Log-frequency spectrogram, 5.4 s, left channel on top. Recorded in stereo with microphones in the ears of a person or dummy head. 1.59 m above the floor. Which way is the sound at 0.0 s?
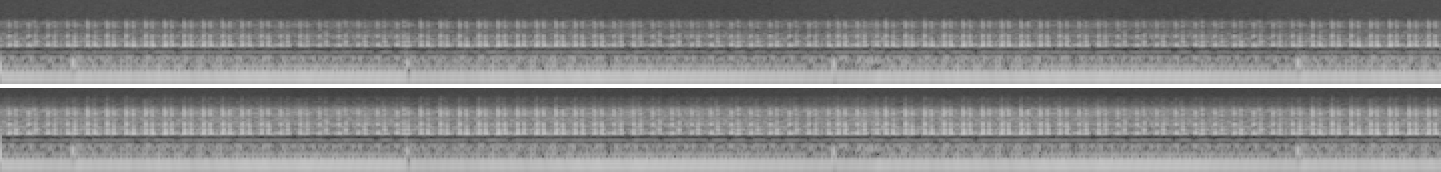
65° right (ahead or behind).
